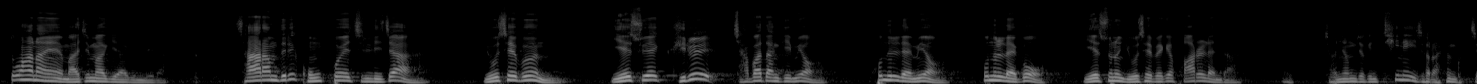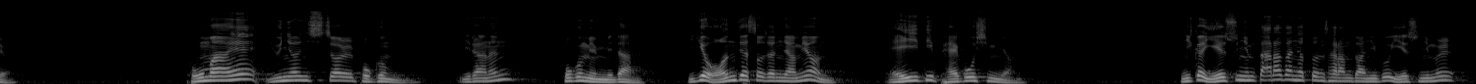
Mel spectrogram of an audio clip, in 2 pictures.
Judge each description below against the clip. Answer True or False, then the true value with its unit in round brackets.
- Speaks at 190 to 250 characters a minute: True (240 characters per minute)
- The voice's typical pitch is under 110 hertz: False (145 Hz)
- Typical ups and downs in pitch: False (7.0 semitones)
